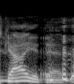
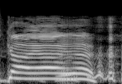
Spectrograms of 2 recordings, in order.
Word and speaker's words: Gallaudet: Like, you know that's not how it's pronounced? – Gallaudet. – No, it's this whole time I thought it was Gallaudet, but apparently it's Gallaudet.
